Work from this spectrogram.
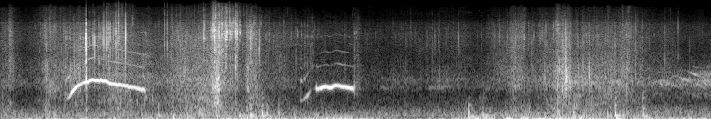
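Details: A white cat and a Siamese cat, just after a fight and quickly making up before sitting side by side on a bench: two clear rising-then-falling meows about two seconds apart, with footsteps and rustling outdoors.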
